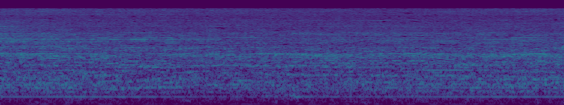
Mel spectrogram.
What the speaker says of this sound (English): So I'm taking my hair dryer here.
